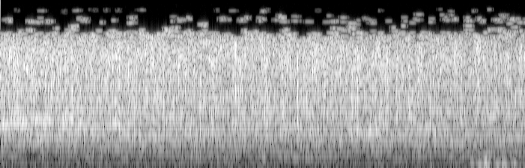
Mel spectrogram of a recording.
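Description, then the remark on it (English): A church audience claps their hands in worship in a steady, dense wash of applause that holds at an even loudness for several seconds, slightly muffled and without any voices rising above it. “If you're not ashamed of who you are, and you're not ashamed of whose you are, why don't you shout amen? Clap your hands.”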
